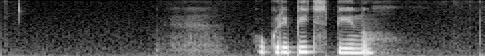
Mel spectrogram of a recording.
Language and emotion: Russian, neutral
